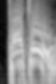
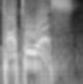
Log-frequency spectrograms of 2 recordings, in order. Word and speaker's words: Tartarus: Tartu, right here. That's how they pronounce it, but it's Tartarus.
